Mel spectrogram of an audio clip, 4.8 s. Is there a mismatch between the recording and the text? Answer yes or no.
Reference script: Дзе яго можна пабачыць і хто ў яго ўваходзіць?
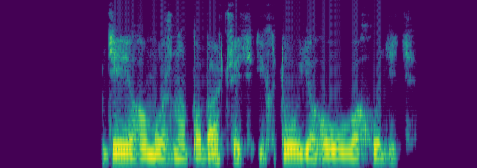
no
